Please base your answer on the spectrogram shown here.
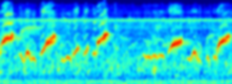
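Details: White-rumped shama song for masteran training of songbirds: loud, varied whistled phrases of rising slurs and wavering notes in quick succession, with a short pause before another burst of sweeping whistles.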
